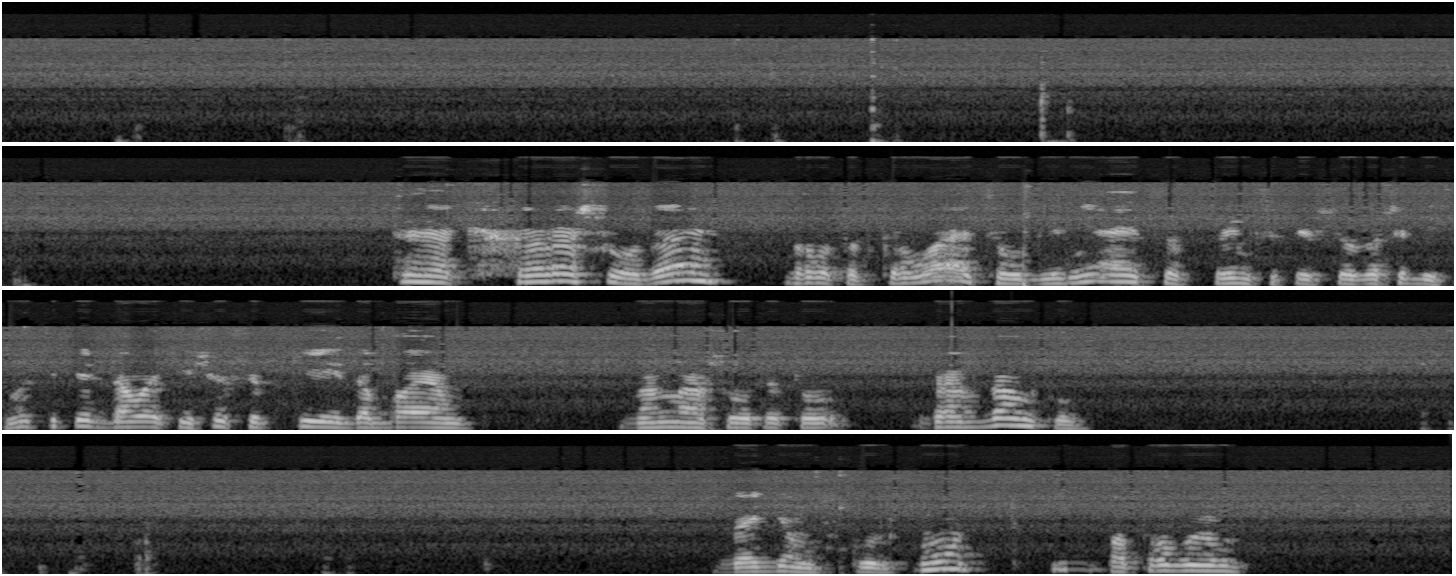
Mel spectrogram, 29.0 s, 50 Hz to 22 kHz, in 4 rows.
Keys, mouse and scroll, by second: 0.6 middle click, 3.5 click, 4.3 click, 5.1 KP_1, 12.3 space, 14.5 click, 16.4 click, 18.0 click, 21.7 click, 23.3-26.2 drag.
